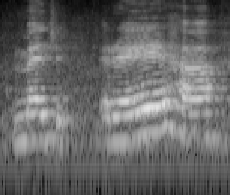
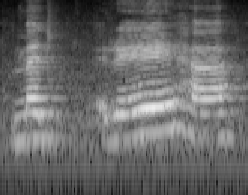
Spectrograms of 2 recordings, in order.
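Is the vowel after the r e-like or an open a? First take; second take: e-like; e-like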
